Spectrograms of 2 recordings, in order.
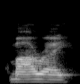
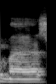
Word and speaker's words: mare: chat about uh the most famous sea or marie i said it right steve you're proud well done you can you can call the mayors if you want to i i i'm okay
